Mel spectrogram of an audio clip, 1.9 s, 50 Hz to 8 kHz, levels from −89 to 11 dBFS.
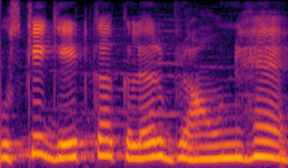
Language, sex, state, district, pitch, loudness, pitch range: Hindi, female, Jharkhand, Deoghar, 240 Hz, -14 LUFS, 235-260 Hz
